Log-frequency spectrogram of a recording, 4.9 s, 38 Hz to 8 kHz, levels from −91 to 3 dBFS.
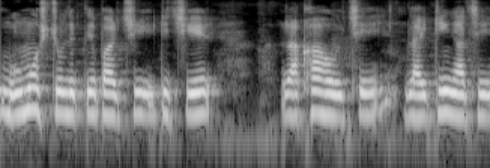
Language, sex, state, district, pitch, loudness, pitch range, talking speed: Bengali, female, West Bengal, Purulia, 205 Hz, -16 LUFS, 195-215 Hz, 120 wpm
